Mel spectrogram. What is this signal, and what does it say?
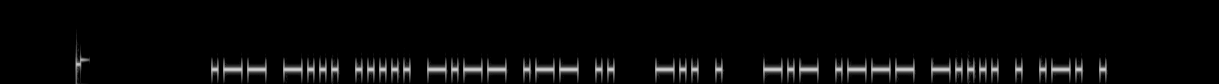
Morse code, heard as a keyed tone, about 20 wpm, 700 Hz. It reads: WB5YWI DE KJ6ERE
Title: USA Callsign DE Callsign - 6 Characters - 20wpm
